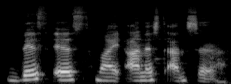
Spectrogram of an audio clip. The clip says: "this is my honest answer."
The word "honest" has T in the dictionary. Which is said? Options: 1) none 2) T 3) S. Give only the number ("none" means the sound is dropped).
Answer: 2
